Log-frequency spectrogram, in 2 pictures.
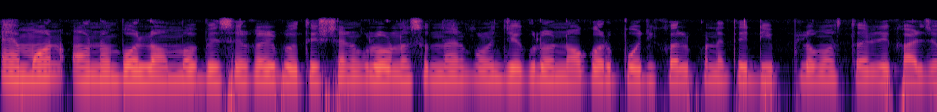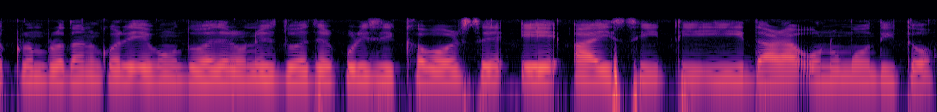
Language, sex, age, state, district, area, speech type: Bengali, female, 30-45, West Bengal, Bankura, urban, read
